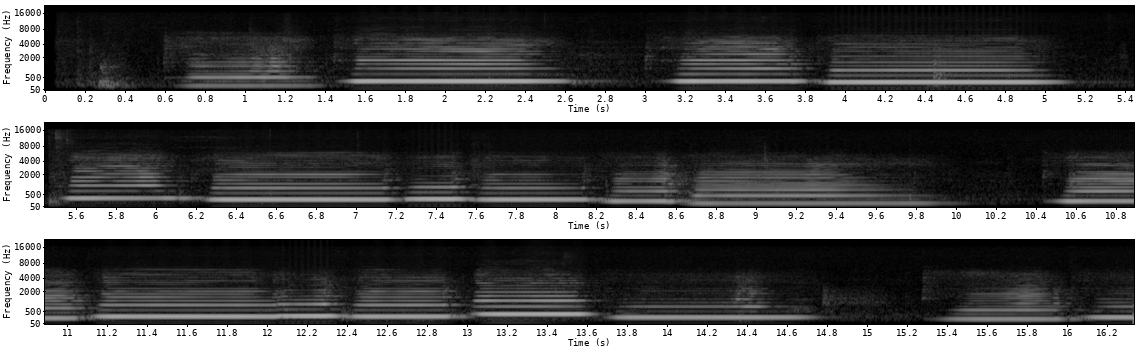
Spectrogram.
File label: clarinet solo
